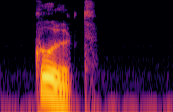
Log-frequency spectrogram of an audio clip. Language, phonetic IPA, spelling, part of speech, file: Polish, [kult], kult, noun, Pl-kult.ogg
